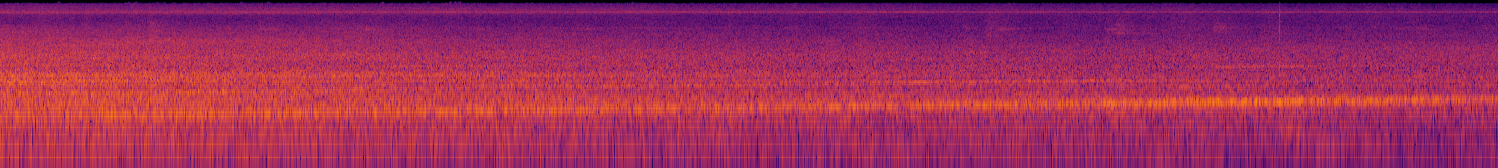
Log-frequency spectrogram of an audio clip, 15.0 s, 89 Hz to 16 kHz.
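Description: E7/W7-series Shinkansen train pulling out of the station: a broad rumble with the whine of its traction motors rising steadily in pitch as it accelerates away, slowly fading.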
